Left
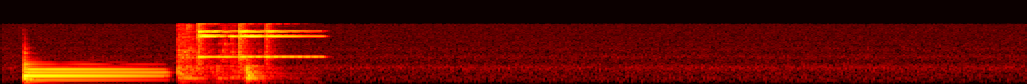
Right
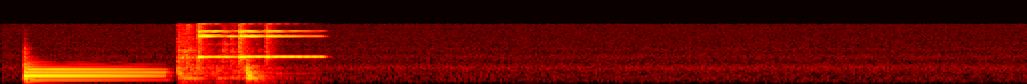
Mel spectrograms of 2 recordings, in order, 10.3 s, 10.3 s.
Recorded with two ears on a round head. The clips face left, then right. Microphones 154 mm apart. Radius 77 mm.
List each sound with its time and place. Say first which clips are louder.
0.2 s a guitar: left 2 dB; 75° left (ahead or behind), 1.7 m
1.8 s a doorbell: right 2 dB; 20° left (ahead or behind), 1.5 m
